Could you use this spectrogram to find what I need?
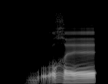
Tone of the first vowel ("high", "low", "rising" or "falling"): rising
